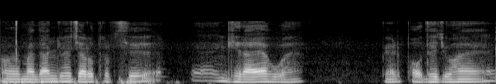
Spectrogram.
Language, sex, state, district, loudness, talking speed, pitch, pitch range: Hindi, male, Chhattisgarh, Rajnandgaon, -17 LUFS, 170 wpm, 125 Hz, 120-130 Hz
